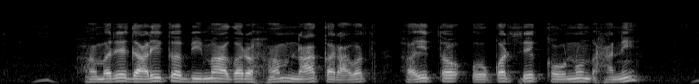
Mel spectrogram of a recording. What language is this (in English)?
Bhojpuri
